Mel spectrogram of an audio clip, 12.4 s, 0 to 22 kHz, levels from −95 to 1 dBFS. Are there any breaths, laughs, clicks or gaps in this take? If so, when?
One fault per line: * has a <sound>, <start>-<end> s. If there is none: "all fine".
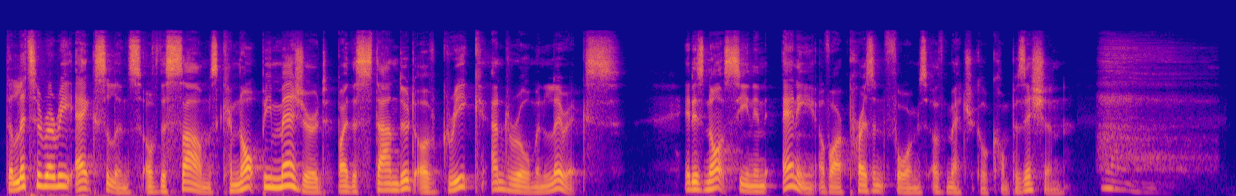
* has a sigh, 10.9-12.2 s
